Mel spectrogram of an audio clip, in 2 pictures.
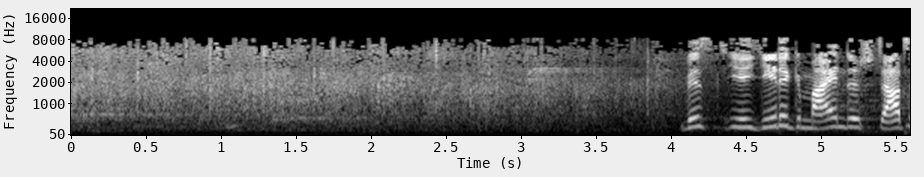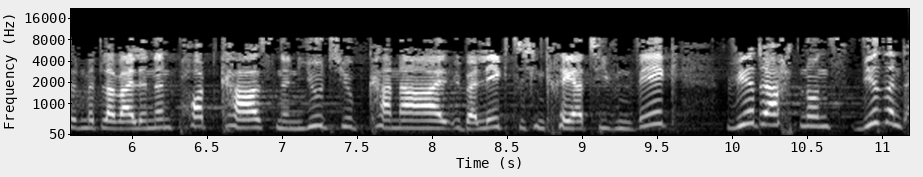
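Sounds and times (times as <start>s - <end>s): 
audience applause: 0.0s - 4.1s
speech: 4.1s - 11.1s.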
